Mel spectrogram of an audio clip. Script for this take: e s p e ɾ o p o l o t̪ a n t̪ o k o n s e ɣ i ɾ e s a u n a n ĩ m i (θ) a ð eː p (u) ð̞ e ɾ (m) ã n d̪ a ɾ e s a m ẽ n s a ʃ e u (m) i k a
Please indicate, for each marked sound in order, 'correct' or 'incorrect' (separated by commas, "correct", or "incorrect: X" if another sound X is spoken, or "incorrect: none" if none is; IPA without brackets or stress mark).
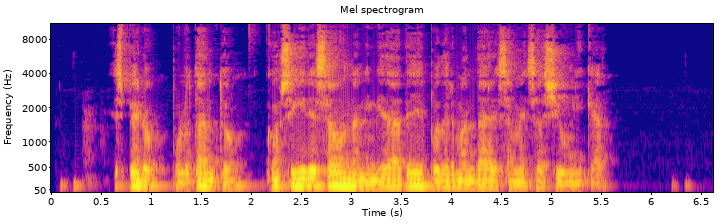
incorrect: ð, incorrect: o, correct, incorrect: n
